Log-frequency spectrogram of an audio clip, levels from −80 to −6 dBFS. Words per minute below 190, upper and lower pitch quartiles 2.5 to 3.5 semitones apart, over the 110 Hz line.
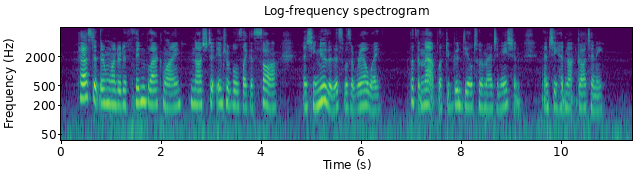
No: average, 195 wpm; average, 3.0 semitones; high, 190 Hz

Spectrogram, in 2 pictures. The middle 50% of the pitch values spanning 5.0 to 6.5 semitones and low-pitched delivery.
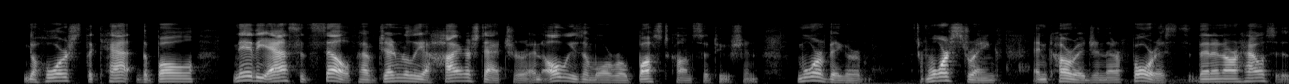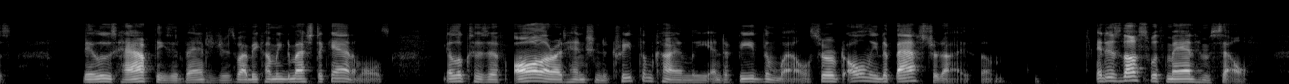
Yes: wide, 5.4 semitones; low, 130 Hz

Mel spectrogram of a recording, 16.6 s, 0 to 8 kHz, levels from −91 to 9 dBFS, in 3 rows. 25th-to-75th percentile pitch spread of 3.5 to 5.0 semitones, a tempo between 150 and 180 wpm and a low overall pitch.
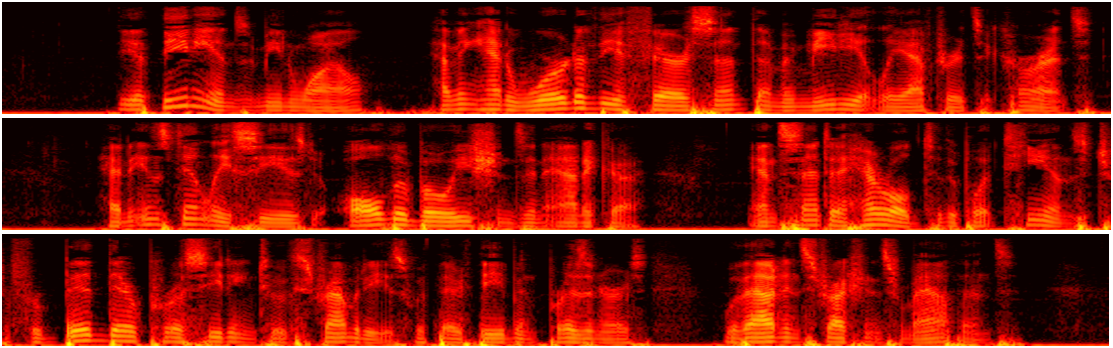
Yes: average, 3.8 semitones; average, 160 wpm; low, 110 Hz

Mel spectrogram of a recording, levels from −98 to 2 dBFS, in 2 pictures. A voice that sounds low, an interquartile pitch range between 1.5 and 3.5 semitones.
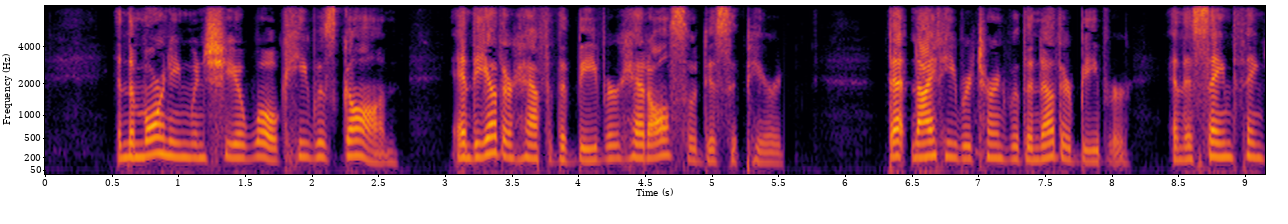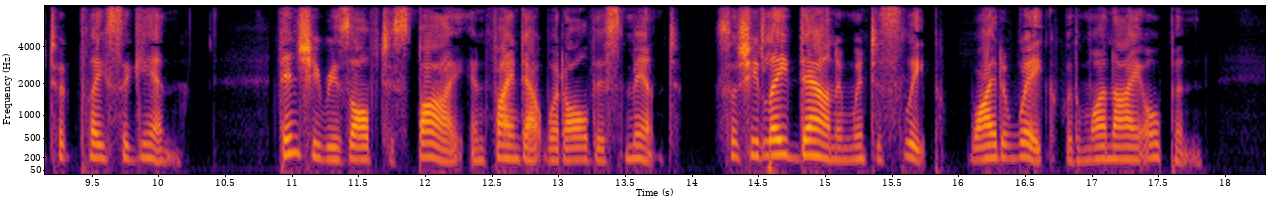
No: high, 195 Hz; average, 3.1 semitones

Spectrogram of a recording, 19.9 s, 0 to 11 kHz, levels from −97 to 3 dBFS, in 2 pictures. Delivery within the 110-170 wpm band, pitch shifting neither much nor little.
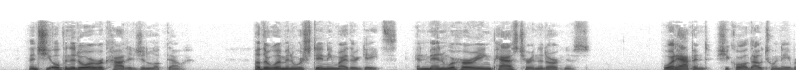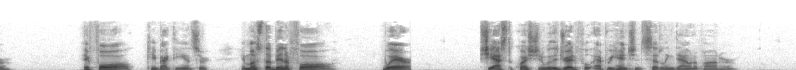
No: average, 180 wpm; average, 4.2 semitones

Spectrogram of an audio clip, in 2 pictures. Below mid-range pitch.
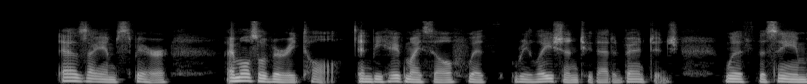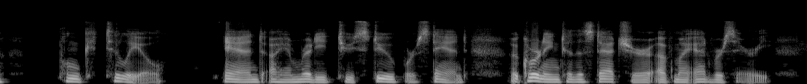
Yes: low, 115 Hz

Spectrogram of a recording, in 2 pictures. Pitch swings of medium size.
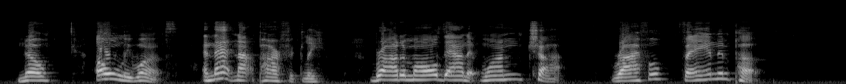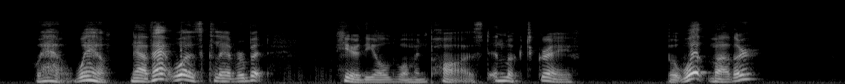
No: wide, 7.0 semitones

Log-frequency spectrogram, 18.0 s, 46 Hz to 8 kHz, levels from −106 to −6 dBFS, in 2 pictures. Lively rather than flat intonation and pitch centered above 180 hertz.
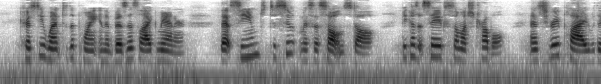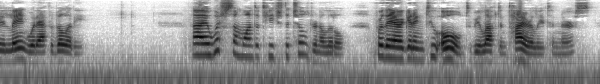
Yes: wide, 6.3 semitones; high, 190 Hz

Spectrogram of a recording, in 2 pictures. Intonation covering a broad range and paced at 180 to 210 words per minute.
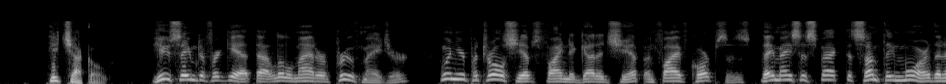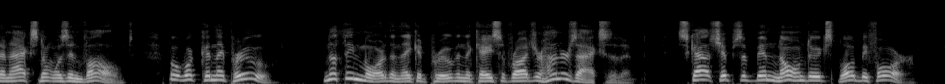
Yes: wide, 6.5 semitones; average, 190 wpm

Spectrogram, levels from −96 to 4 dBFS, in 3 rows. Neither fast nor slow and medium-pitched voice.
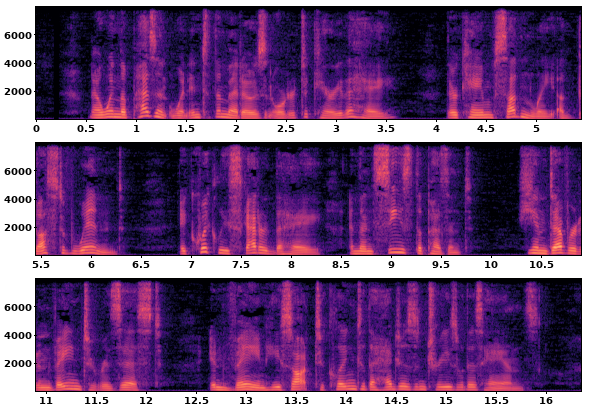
Yes: average, 185 wpm; medium, 170 Hz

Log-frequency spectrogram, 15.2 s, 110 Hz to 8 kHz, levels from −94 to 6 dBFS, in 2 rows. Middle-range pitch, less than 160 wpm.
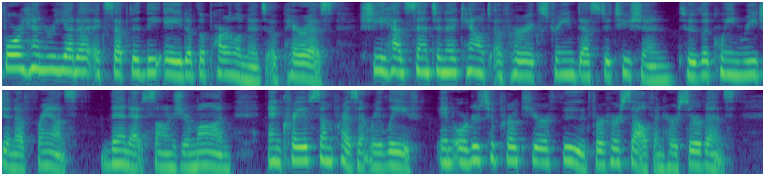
No: high, 200 Hz; average, 140 wpm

